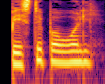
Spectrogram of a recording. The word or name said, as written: bedsteborgerlig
